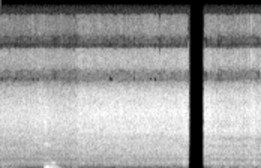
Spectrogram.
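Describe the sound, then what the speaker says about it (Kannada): Tomatoes, freshly added to browned onions for a kaju masala curry, frying in a pan with a steady low sizzle throughout and one brief soft knock near the start. "ಟೊಮೆಟೊ ಸಾಫ್ಟ್ ಆಗೋ ತನಕ ಫ್ರೈ ಮಾಡ್ಕೋಬೇಕು"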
